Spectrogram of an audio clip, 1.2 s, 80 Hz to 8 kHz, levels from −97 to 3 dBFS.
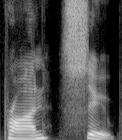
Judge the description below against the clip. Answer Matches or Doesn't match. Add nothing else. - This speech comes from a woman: Matches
